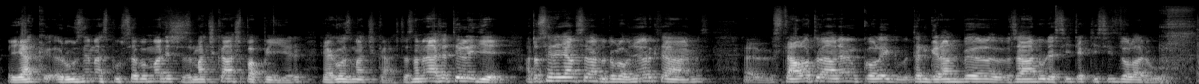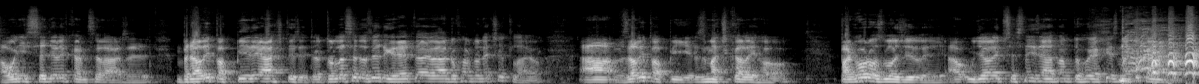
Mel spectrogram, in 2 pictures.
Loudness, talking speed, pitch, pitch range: -17 LUFS, 190 wpm, 125 Hz, 115-135 Hz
